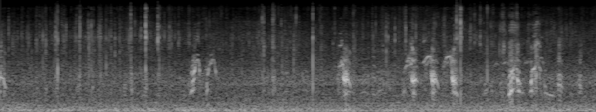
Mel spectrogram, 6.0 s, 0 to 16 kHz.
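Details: Greylag geese, Pearson Park, Hull, England, late August 2021, GoPro Hero9 recording. A quiet opening of clicks and low background noise gives way to a run of loud, nasal honks in the second half.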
